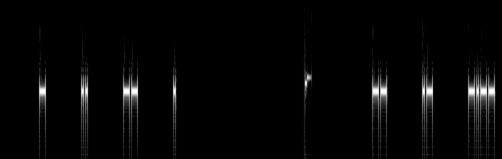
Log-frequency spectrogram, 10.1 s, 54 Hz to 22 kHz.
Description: Morse code, heard as a keyed tone, about 30 wpm, spaced as for 10 wpm, 700 Hz. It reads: TIME MAY
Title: 6x Character Spacing - Top 200 Words - 30wpm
